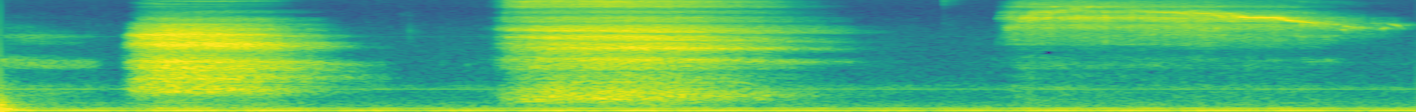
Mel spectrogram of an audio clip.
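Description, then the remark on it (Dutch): A slow exhalation in a breathing exercise, shaped into three breathy sounds in a row: a soft H, then a fricative F, ending in a long, sharp S hiss, with short pauses between. “En dan start je met de H. En dan ga je door met een F. En dan eindig je met een S.”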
